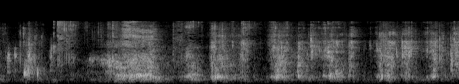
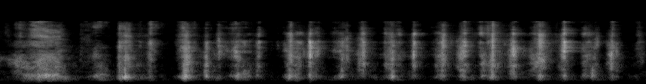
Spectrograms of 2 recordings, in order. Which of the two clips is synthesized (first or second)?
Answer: second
